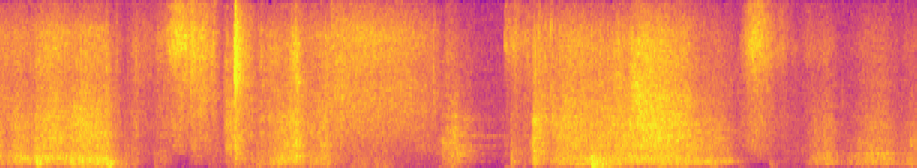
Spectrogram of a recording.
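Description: Cardboard packaging and moulded pulp inserts scraping, with plastic wrapping rustling, as a carpet washer is slid out of its box. The sound comes in several uneven bursts.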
